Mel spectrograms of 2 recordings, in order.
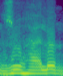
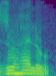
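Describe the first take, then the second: First: The word ends with an added n sound. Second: The word ends in a plain vowel. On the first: The speaker calls it wrong. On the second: The speaker calls it right.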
